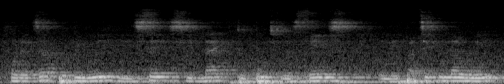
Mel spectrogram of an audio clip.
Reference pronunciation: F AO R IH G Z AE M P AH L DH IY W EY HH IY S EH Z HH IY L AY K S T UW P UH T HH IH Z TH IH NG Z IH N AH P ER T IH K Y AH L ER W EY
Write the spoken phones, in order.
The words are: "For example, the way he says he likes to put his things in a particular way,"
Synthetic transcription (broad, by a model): F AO R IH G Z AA M P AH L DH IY W EY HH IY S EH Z HH IY L AY K T UW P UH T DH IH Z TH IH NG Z IH N AH P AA T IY K Y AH L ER W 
